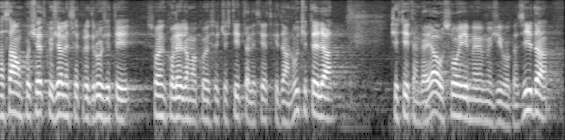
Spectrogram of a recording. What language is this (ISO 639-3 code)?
hrv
